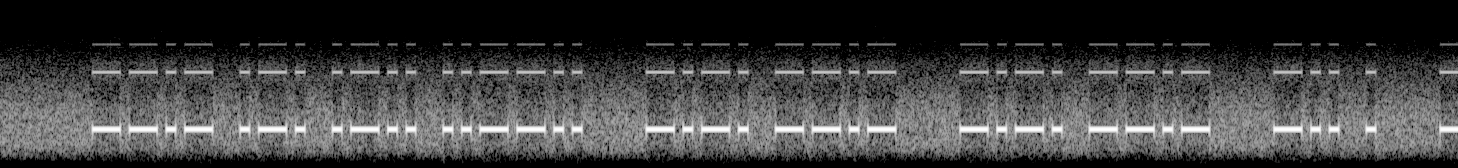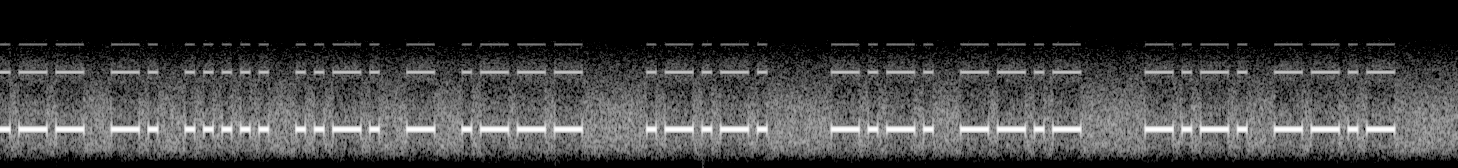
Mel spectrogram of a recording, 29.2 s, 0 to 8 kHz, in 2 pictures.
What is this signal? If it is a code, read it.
Morse code, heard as a keyed tone, machine-sent, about 13 wpm, 700 Hz. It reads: QRL? CQ CQ DE ON5FTJ <AR> CQ CQ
